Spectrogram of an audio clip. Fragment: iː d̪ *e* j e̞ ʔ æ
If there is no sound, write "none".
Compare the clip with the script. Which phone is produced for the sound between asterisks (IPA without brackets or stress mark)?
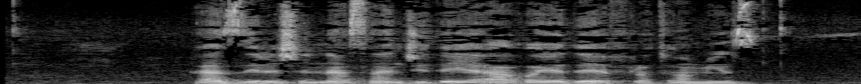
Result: e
